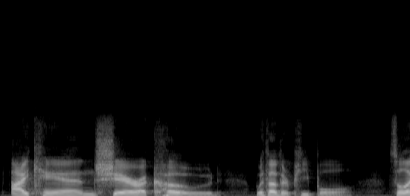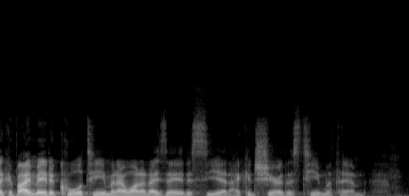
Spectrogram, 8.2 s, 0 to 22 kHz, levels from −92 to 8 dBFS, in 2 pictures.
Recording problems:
muffled; very; fading above 2 kHz

